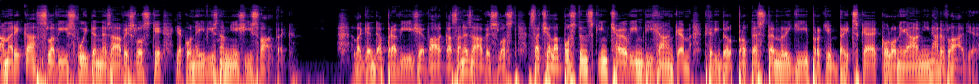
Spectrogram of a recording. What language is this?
Czech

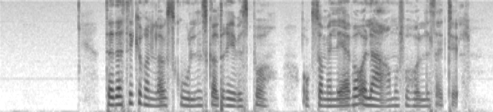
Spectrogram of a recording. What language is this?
Norwegian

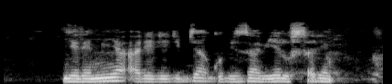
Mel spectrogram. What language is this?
Kinyarwanda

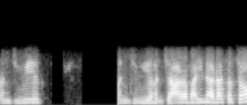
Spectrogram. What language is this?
Sindhi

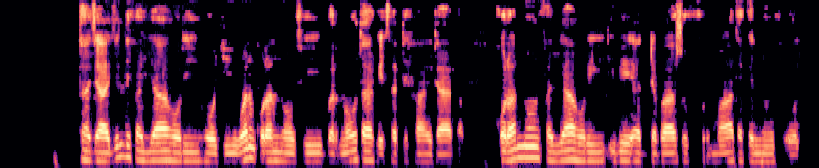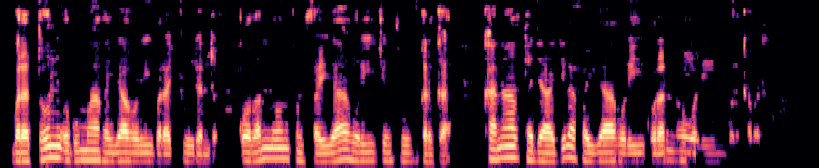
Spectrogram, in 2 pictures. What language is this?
Oromo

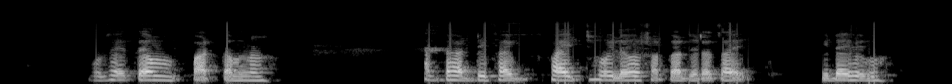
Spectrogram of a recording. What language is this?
Bangla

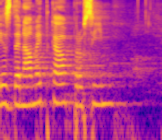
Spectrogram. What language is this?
Czech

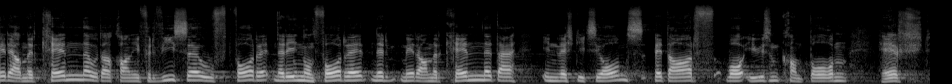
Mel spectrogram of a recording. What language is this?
Swiss German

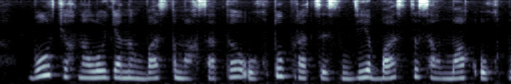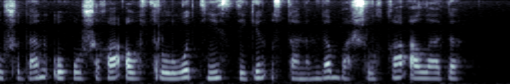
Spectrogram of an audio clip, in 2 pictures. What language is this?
Kazakh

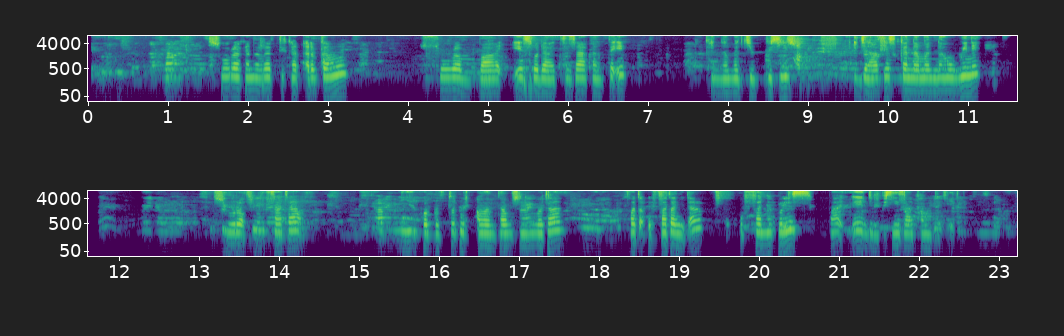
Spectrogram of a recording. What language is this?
Oromo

